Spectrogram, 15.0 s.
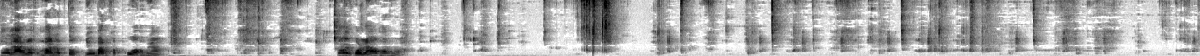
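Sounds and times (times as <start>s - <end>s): chewing raw greens: 2.0s - 15.0s.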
